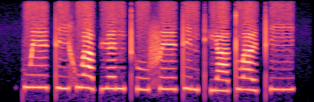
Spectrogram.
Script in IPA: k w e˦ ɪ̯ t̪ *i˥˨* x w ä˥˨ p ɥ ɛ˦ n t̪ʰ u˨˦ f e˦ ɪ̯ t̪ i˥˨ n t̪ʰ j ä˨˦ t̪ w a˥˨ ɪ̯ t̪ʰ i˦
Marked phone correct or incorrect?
incorrect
